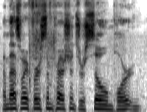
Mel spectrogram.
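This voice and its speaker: A man's voice: a little high, fairly quick, warm tone, slight background noise. A man hosting a game playthrough, commenting casually and reading game text aloud. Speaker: gaming video host. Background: faint game music.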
